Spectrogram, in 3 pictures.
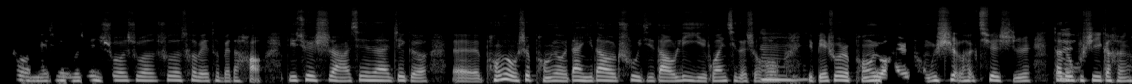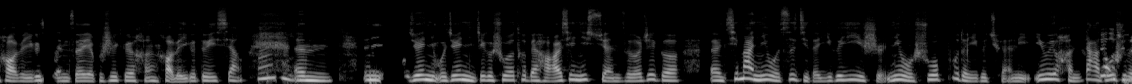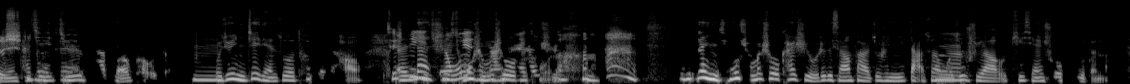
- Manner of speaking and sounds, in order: laughing while speaking: "同事了"; laugh
- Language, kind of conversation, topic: Chinese, podcast, 你会安排固定的断网时间吗？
